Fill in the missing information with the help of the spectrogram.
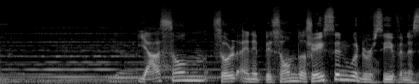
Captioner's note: man speaking German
